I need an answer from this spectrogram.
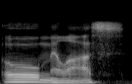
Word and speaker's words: Omelas: Wikipedia lein stated that the Sea's name is pronounced omelas lein hit upon the name of the town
